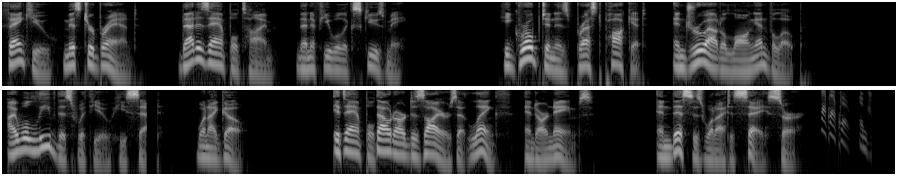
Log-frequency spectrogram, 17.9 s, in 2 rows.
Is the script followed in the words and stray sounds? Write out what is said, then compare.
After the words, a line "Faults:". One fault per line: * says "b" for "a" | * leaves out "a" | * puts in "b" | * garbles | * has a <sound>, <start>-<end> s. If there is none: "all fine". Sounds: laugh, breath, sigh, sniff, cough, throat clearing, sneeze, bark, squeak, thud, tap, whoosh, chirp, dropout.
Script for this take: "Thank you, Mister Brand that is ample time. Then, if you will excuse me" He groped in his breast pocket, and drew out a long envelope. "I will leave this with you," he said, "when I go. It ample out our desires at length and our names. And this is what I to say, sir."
"Thank you, Mister Brand that is ample time. Then, if you will excuse me" He groped in his breast pocket, and drew out a long envelope. "I will leave this with you," he said, "when I go. It ample out our desires at length and our names. And this is what I to say, sir."
Faults:
* has a dropout, 10.4-10.5 s
* has a chirp, 17.1-17.7 s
